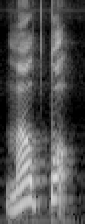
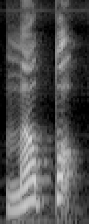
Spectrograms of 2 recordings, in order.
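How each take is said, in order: No difference in how they are said.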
